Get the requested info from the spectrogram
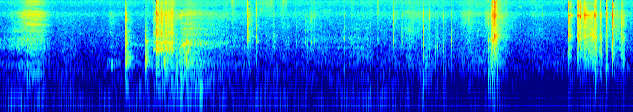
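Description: Handling noise from a laptop motherboard and loose processor being moved about by hand: scattered light clicks, taps and rustles, with one sharper click about five seconds in and a quick run of clicks near the end.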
